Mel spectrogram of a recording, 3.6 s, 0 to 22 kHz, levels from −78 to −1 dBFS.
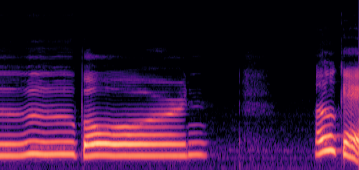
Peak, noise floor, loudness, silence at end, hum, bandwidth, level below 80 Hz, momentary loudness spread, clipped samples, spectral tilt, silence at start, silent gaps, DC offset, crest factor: -4 dBFS; -53 dBFS; -16 LUFS; 0 s; none; 7.2 kHz; -62 dBFS; 15 LU; under 0.1%; -6 dB/octave; 0 s; none; under 0.1%; 14 dB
